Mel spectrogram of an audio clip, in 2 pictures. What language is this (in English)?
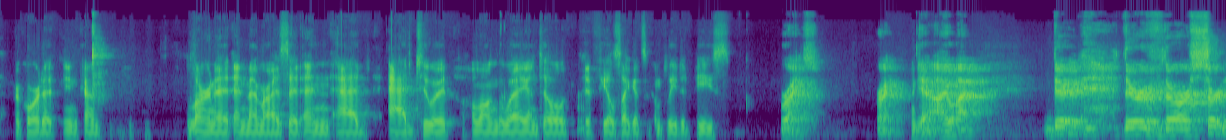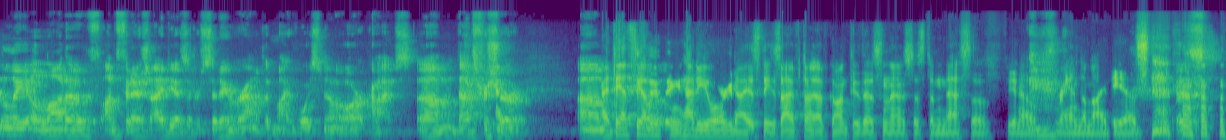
English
